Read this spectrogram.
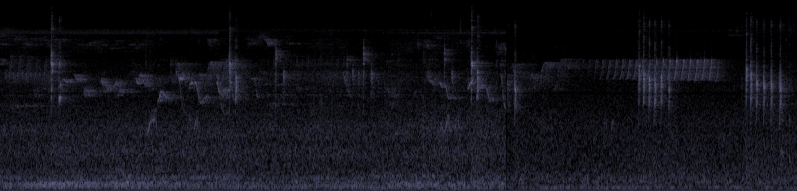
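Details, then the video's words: Summer tanager in Alabama delivering slurred warbling phrases. Later come two clipped bursts of rapid, sharp ticking notes. Low rumbling background noise fades partway through. "Beautiful Summer Tanager Songs"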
